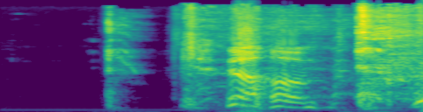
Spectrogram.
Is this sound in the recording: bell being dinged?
no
